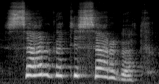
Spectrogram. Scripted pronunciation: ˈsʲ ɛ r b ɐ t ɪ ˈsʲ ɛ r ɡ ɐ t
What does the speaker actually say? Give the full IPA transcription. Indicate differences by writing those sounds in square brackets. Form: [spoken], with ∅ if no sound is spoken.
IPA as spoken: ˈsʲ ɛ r [ɡ] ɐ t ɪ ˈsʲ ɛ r ɡ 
